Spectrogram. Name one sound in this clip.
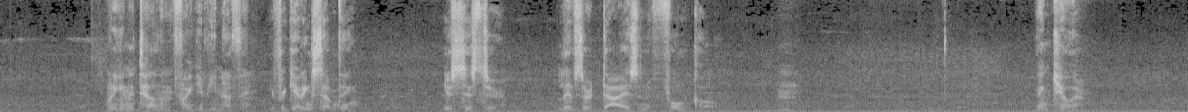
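A younger man answers calmly and firmly.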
